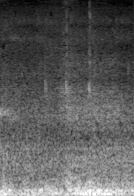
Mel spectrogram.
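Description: Outdoor roadside ambience: a low, steady rumble with faint noise above it.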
